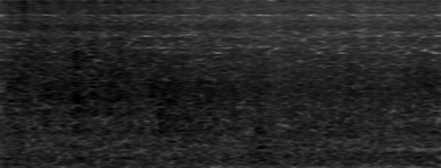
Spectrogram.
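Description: Heavy rain pours down in a steady, dense hiss with no breaks, close and loud throughout, with no voices or other distinct sounds over it.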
